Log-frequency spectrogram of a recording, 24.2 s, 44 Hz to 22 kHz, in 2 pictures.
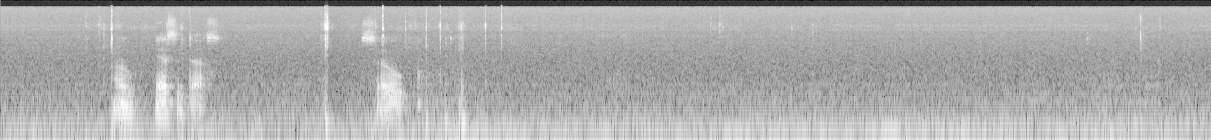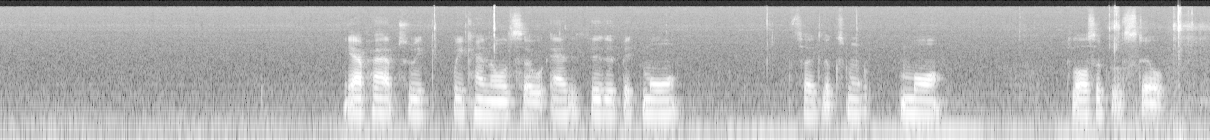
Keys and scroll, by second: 1.7 ctrl+y, 5.6 alt+a.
